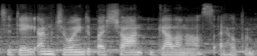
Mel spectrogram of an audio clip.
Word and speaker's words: Galanos: into him and today i'm joined by sean galanos i hope i'm pronouncing your last name correctly you nailed it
